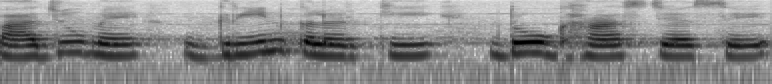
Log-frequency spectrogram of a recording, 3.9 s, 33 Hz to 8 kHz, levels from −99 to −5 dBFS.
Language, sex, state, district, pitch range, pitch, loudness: Hindi, female, Uttar Pradesh, Budaun, 210-260 Hz, 220 Hz, -16 LUFS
